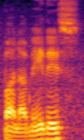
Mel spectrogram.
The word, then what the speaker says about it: Palamedes: We still have not gotten an authoritative ruling on whether it's Palamedes or Palamedes, but we're fairly sure it's Palamedes because Palamedes would have an accent on the second A.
